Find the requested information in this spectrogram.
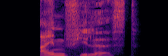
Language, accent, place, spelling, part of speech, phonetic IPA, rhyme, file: German, Germany, Berlin, einfielest, verb, [ˈaɪ̯nˌfiːləst], -aɪ̯nfiːləst, De-einfielest.ogg
- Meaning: second-person singular dependent subjunctive II of einfallen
